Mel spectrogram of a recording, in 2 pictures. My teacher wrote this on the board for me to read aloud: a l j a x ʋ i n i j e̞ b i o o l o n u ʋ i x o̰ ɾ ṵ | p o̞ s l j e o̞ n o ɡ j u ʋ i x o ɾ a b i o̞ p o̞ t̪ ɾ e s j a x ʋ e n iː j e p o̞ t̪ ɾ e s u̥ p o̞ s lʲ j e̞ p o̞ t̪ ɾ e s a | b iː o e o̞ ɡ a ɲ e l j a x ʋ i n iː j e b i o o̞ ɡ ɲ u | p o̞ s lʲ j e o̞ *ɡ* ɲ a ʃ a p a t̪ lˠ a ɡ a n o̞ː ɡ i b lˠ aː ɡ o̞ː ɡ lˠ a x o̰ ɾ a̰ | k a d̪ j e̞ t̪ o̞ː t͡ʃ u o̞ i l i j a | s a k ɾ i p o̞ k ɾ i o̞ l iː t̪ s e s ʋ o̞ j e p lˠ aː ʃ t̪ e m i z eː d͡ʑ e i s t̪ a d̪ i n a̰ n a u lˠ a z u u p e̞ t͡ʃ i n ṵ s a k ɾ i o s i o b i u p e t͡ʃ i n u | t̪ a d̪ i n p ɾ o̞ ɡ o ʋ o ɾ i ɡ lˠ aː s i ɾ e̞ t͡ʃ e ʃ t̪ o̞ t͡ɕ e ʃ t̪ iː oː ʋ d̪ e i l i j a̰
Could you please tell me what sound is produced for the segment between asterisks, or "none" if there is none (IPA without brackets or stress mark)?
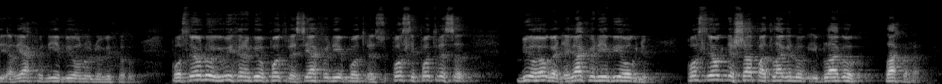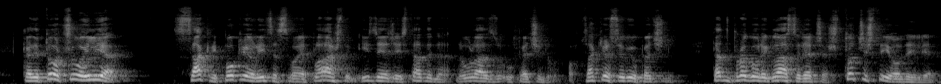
ɡ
